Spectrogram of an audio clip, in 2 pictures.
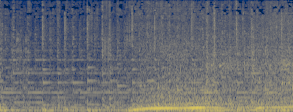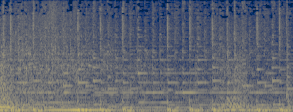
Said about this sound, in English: He runs to one of the black SUVs and starts chasing after David on two blown-out tires.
